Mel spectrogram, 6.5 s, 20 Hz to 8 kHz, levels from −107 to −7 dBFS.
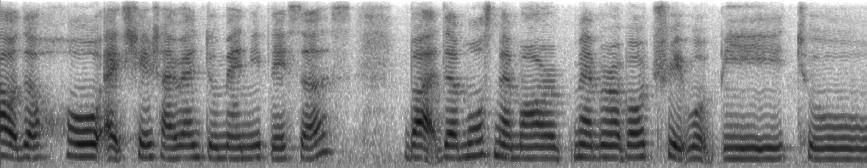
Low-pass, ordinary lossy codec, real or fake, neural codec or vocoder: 7.2 kHz; Opus, 16 kbps; real; none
